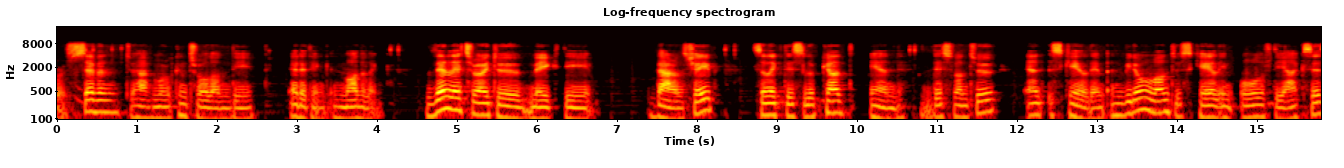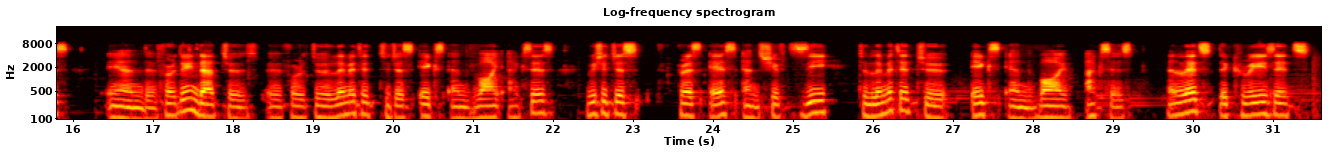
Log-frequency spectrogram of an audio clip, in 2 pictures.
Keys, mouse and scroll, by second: 0.7-2.0 right drag, 2.7 shift+middle click, 4.1 click, 13.1 s, 17.4 right click, 23.9 s, 24.9 shift+z.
